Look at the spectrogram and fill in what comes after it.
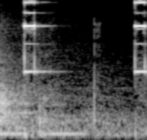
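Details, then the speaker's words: Legacy PCA morphine pump with the purge key held down to purge the tubing: a series of three short, high-pitched electronic beeps, a normal device signal. "Vous entendez alors une série de trois biper s'affiche à l'écran."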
